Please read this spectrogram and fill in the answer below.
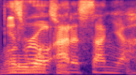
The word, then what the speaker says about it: Israel Adesanya: Israel Adesanya.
